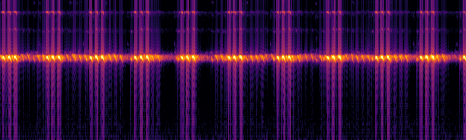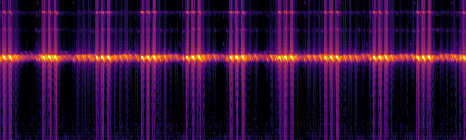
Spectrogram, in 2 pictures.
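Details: Cricket chirping in a steady, high-pitched trill, short pulsed chirps repeated roughly twice a second without pause, each chirp a quick cluster of pulses; no other sounds.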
